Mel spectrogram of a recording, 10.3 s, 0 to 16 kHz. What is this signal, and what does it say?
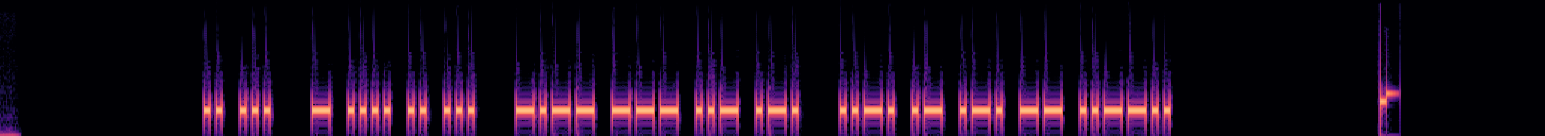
Morse code, heard as a keyed tone, about 30 wpm, 700 Hz. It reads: IS THIS YOUR FARM?
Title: Sentences from Top 1000 Words - Review Part 2 - 30wpm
